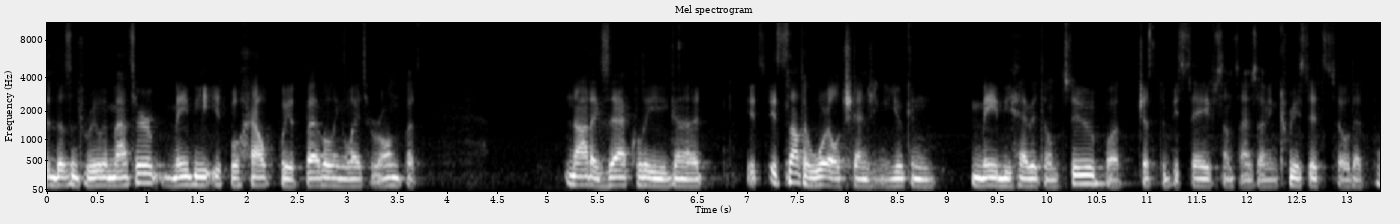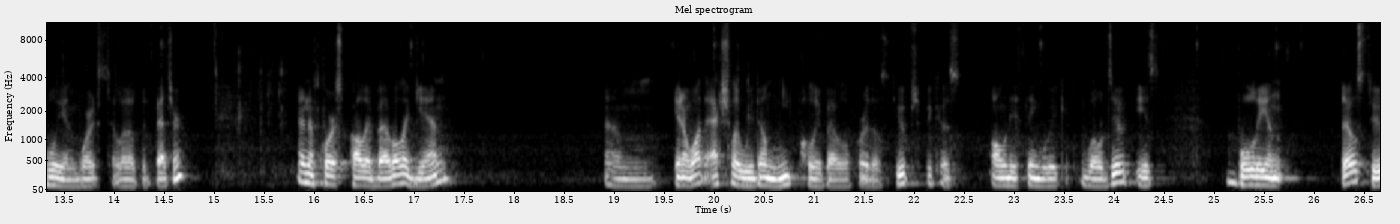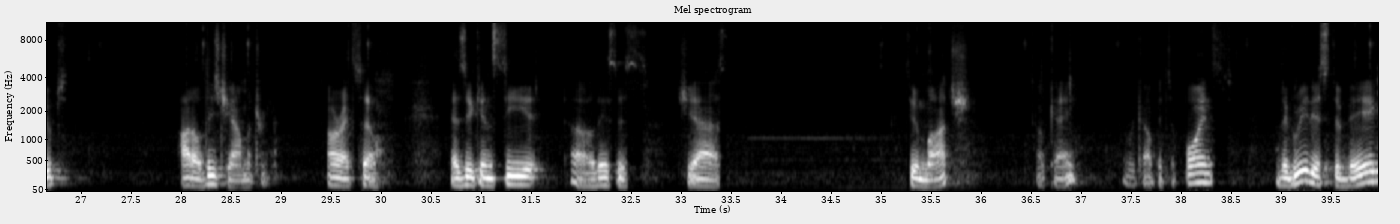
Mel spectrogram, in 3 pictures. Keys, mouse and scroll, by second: 14.9 Tab, 15.5 typing, 16.0 Delete, 39.9 1.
